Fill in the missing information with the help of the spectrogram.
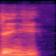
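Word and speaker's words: dengue: diagnosed with being in the exact pronunciation as i said is dinghy this is the fever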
